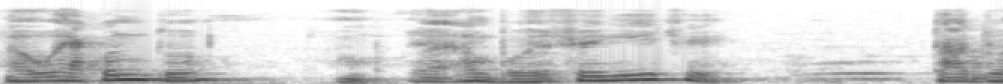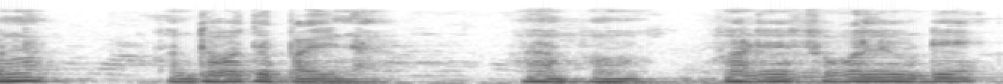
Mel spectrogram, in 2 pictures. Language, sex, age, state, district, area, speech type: Bengali, male, 60+, West Bengal, Darjeeling, rural, spontaneous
